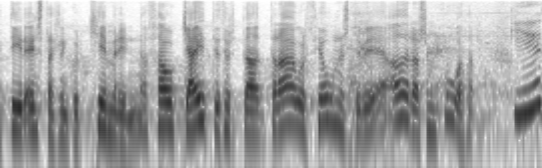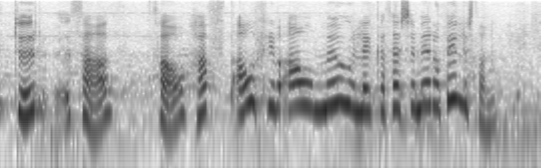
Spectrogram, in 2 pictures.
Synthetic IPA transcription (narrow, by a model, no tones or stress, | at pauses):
t̪iːɾʔejnst̪ahk̪liŋkʏɾ̥cʰɛːmʏɾɪnːaθawcaːjt̪ɪθʏr̥t̪aðt̪ɾaːɣʏɾ̥θjoːwnʏst̪ɪvɪa̰ðɾasɛmpuːaθaɾ̥ | cɛːt̪ʏɾθað | θawhaft̪aːwr̥ɪvawmœːɣʏleːjkaθɛsːɛmɛɾawpɪːlɪst̪anʏm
